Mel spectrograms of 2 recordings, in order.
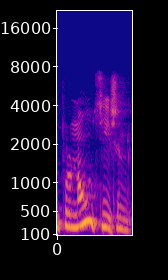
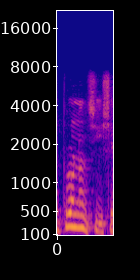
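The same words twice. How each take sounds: First: प्रोनाउंसिएशन with a drawn "noun" in it; common mispronunciation. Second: प्रोनाउंसिएशन with short "nun" second syllable; correct pronunciation. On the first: Retold or imitated. Teacher quoting many children's mistake, प्रोनाउंसिएशन mispronounced with "noun". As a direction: say प्रोनाउंसिएशन wrongly as pro-NOUN-si-ay-shun. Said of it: "बहुत बच्चे ... कर देते हैं". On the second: Shown as a demonstration. Teacher giving pupils the right form, प्रोनाउंसिएशन pronounced with "nun". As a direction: say प्रोनाउंसिएशन as pro-nun-si-ay-shun. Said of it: "यहाँ पर नाउन नहीं है".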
